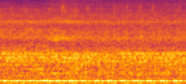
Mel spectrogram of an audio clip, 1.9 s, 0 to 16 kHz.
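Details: 1979 Jeep CJ-5 parked 29 years, just started, smoking with slight blowby and fuel seepage: a fast, light tick over a steady, even idle. Likely lifter/valvetrain noise expected to quiet as oil circulates.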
